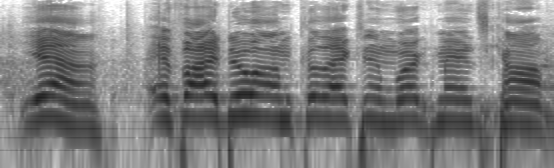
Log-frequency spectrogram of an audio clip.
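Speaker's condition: ALS; powered wheelchair user

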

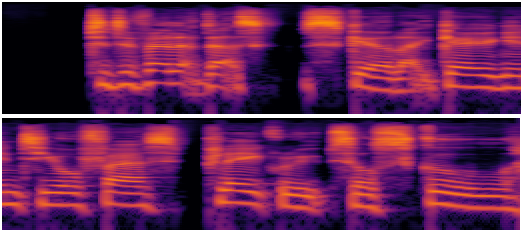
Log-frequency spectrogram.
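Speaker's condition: No condition

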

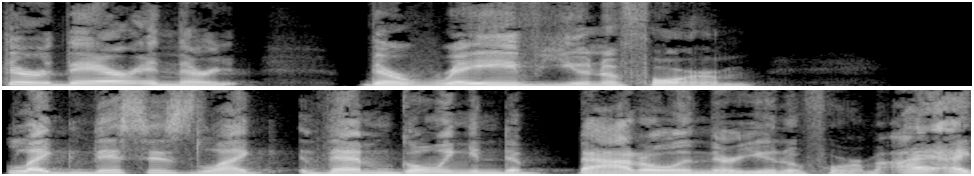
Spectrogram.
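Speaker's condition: No condition

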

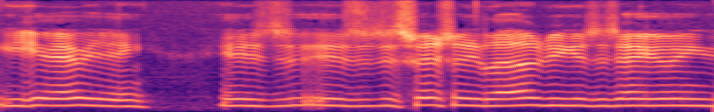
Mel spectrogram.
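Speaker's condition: Parkinson's disease; Parkinson's 12 years, dyskinesia from year 4-5, awake DBS, pacemaker under skin, Dr. Honey, Dr. Salsa; disease progressing, balance problems with tipping, speech getting softer; vocal issues, hard for some to understand, recording speed altered about 5%

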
